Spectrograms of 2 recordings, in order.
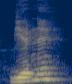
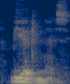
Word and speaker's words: viernes: Ou você fala vierne com o S aspirado, isso é típico na Venezuela, no sul da Espanha também, né? A gente aspira o S nas palavras. Ou vocês podem pronunciar com S normal, normal e corriente, que a gente tem aqui mesmo em português, que é viernes, viernes, viernes, tá?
